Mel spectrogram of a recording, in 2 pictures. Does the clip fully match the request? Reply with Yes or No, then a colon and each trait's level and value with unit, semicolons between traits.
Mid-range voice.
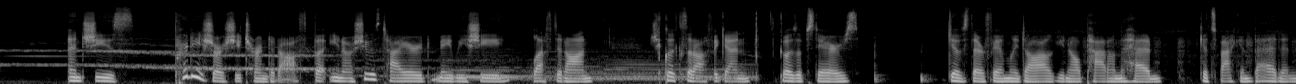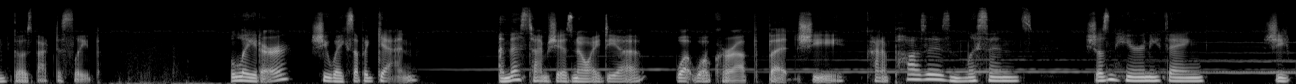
Yes: medium, 150 Hz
